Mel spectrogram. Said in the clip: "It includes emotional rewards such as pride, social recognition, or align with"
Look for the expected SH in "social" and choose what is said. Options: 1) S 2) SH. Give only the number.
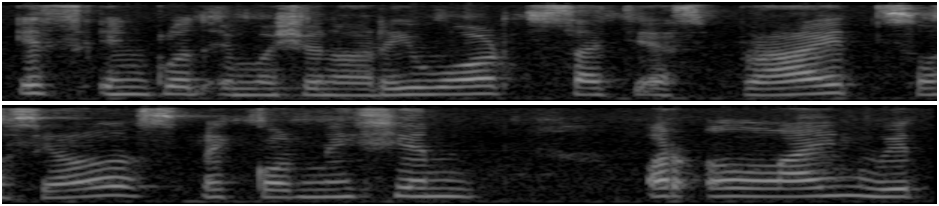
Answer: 1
